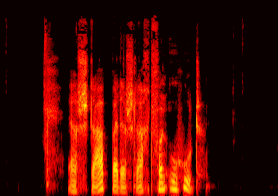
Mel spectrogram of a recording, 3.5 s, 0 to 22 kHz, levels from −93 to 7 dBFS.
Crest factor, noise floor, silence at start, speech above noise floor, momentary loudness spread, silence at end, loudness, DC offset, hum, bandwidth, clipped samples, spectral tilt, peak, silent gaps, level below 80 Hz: 20 dB; -79 dBFS; 0.55 s; 51 dB; 17 LU; 0.95 s; -28 LUFS; under 0.1%; none; 15.5 kHz; under 0.1%; -5 dB/octave; -12 dBFS; none; -66 dBFS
